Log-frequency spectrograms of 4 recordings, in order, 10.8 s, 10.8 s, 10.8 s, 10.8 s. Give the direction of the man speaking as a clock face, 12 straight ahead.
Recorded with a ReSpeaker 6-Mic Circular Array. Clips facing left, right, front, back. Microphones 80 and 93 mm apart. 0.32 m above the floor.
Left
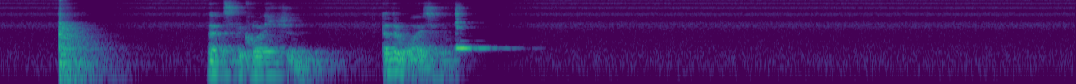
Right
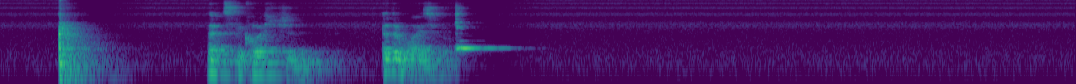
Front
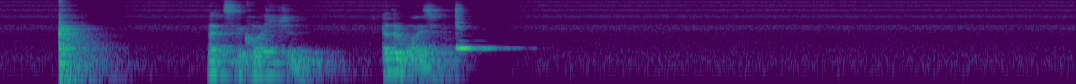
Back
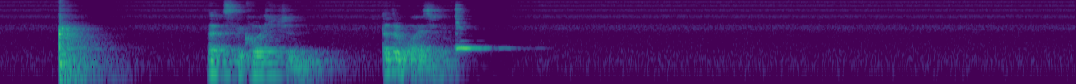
4 o'clock.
